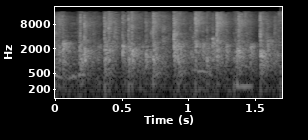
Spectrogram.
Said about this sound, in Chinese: Hello， 大家要再一次掌声鼓励吗？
